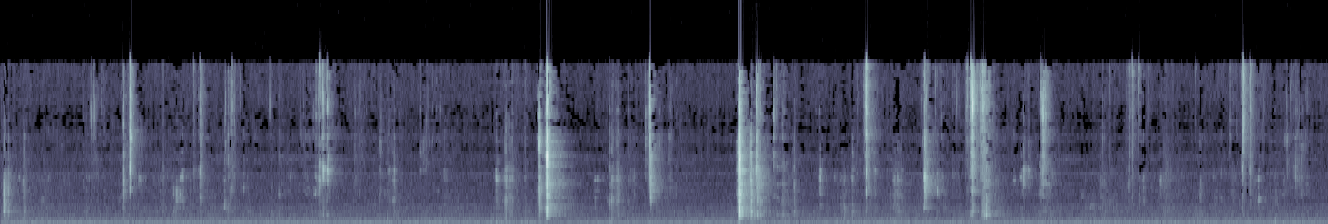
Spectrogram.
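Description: A person eating by hand and chewing crispy fried dried squid: scattered short crunches and clicks, the two loudest about five and a half and seven and a half seconds in, over a faint steady hum.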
